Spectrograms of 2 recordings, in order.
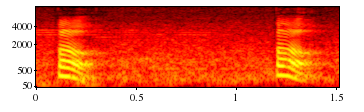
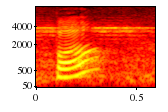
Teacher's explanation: দুইটা ঠোট একবার অফ হবে একবার অন হবে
